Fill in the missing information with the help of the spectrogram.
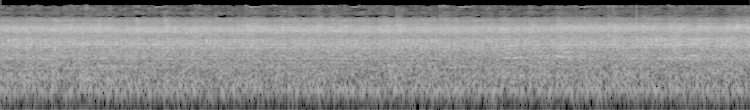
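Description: Heavy mobile crane's diesel engine running steadily, an even unbroken drone with a low hum beneath it.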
